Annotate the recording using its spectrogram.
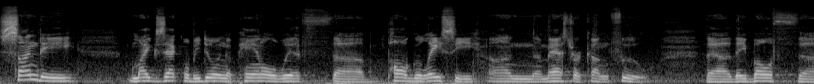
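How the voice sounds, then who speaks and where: Fairly high in pitch with fairly even intonation, this man has an ordinary speaking voice. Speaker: comic club moderator. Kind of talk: casual interview chat.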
